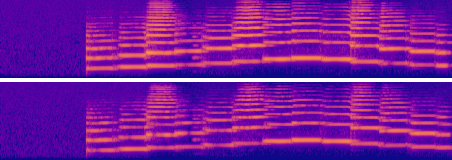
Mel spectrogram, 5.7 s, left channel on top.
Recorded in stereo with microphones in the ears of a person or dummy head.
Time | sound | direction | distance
1.1 | a trumpet | 70° left (ahead or behind) | 1.9 m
